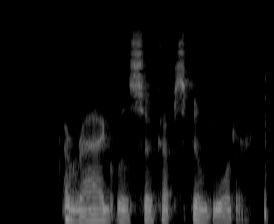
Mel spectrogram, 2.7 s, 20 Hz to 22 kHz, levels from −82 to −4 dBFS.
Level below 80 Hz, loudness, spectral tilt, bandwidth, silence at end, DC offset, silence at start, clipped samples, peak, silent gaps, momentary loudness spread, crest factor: -80 dBFS; -43 LUFS; -4.5 dB/octave; 12.5 kHz; 0.1 s; under 0.1%; 0.6 s; under 0.1%; -26 dBFS; none; 6 LU; 18 dB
